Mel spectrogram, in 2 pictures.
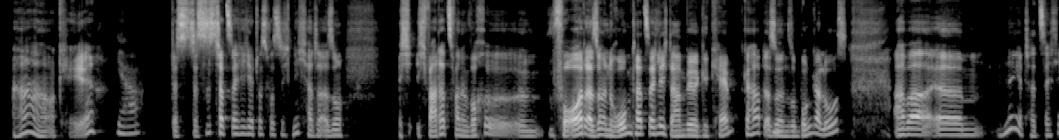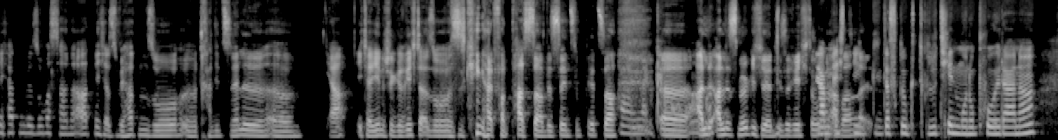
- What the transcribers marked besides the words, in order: surprised: "Ah"; laughing while speaking: "ging halt von Pasta bis hin zu Pizza"; unintelligible speech
- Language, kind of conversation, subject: German, podcast, Wie passt du Rezepte an Allergien oder Unverträglichkeiten an?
